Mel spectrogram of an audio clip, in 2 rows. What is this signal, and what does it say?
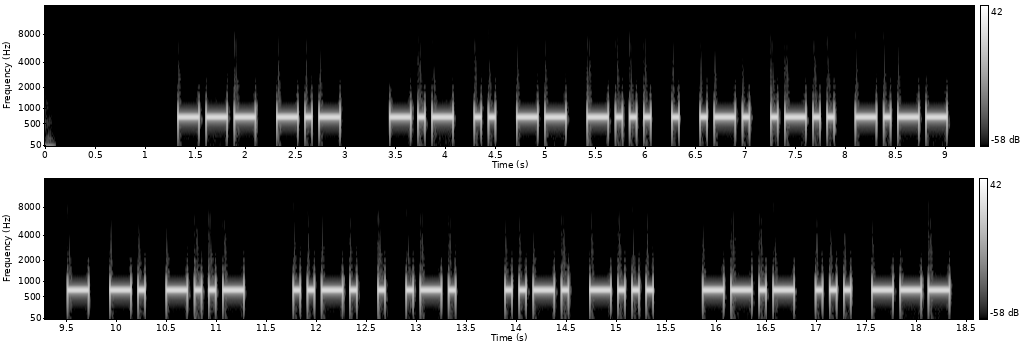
Morse code, heard as a keyed tone, about 17 wpm, 700 Hz. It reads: OK KIMBERLY TNX FER FB QSO
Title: Practice QSO - Exchange 4 - Ending - 17wpm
